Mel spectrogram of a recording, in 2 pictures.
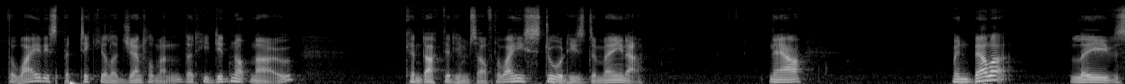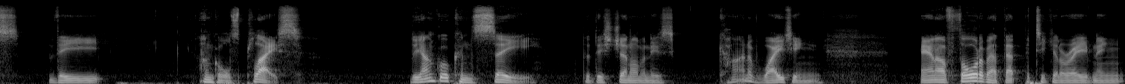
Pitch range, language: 90-110 Hz, English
